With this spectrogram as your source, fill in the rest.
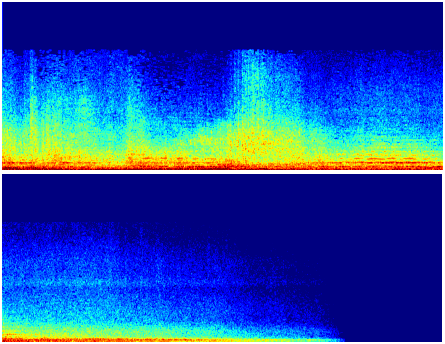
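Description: Large wings beat with a loud rushing whoosh that slowly fades away.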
